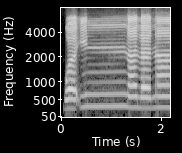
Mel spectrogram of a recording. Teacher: Makhraj lam tepi hujung lidah gusi atas la. Dia baca dengan keadaan nipis saja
